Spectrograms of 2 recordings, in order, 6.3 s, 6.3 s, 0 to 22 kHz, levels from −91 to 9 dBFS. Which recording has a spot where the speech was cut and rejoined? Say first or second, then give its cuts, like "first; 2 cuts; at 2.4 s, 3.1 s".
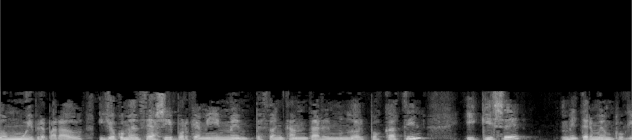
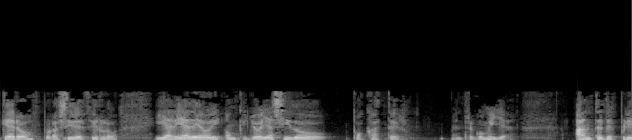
first; 1 cut; at 0.9 s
